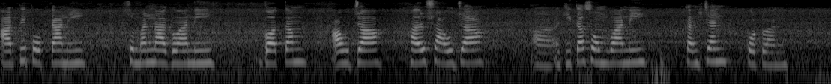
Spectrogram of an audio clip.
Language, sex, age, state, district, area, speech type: Sindhi, female, 18-30, Madhya Pradesh, Katni, urban, spontaneous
